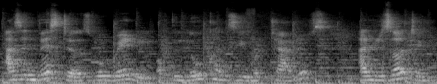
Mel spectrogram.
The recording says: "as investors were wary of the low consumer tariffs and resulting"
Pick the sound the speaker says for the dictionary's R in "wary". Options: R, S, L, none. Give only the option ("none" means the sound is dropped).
L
